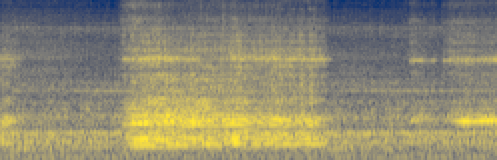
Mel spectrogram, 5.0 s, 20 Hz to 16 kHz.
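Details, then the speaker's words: Wood lathe at about 1800 rpm on the center pulley, rounding a blank for a light pull: steady hum, then the gouge bites in with a raspy, fluttering chatter, showing the stock isn't yet round. "hear that rattle that means you got a little bit more to go not quite round"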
